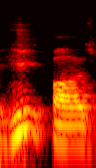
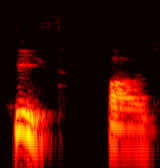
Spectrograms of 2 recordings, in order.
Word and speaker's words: Heath: of the heath bars I always say heat Buzz because that's how they say it in Fall River Massachusetts but it's Heath laws yeah watch your teeth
